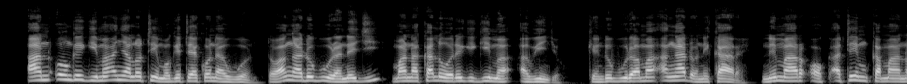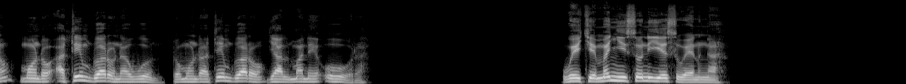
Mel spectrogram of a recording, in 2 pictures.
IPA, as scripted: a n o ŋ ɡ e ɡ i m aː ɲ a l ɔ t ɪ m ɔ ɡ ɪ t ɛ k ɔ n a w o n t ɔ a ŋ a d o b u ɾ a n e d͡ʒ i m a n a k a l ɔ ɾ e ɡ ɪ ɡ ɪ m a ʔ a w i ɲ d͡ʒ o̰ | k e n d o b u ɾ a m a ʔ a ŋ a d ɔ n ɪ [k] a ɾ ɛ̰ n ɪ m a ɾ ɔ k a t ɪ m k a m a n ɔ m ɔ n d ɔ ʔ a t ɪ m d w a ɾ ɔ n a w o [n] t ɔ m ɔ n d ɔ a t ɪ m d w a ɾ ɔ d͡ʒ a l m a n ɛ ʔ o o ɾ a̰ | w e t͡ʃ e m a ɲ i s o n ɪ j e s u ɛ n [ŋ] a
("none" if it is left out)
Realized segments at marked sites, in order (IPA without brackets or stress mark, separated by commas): k, n, ŋ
